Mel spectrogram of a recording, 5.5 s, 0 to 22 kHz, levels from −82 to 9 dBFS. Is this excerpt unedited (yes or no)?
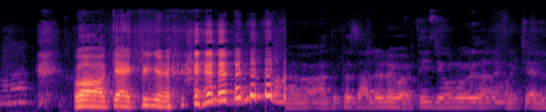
no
